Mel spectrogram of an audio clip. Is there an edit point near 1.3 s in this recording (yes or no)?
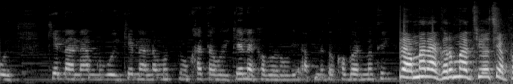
no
